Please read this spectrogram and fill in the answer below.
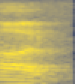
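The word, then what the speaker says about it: hour: Next, they return after dash R, after an R. H is silent, so we'll be using here N.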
